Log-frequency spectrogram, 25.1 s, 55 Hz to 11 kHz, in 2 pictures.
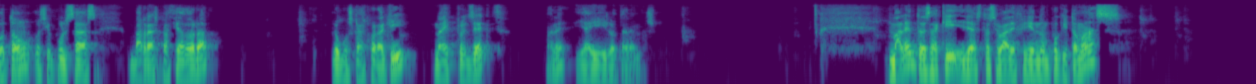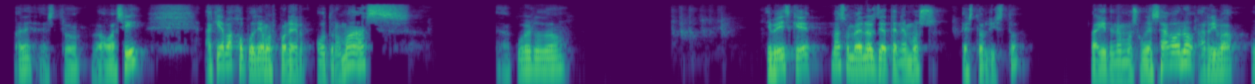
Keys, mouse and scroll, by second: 0.4 middle click, 0.9 space, 8.4 shift+middle click, 8.9 Tab, 9.4 shift+middle click, 10.0 Tab, 10.6 ctrl+r, 13.4 shift+middle click, 15.0 middle click, 15.1 ctrl+r, 19.4 Tab, 19.9 shift+middle click, 19.9 a, 20.8 right click, 21.4 click, 21.9 middle click, 22.6 shift+middle click.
